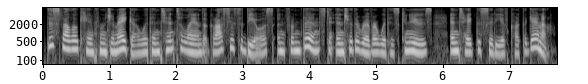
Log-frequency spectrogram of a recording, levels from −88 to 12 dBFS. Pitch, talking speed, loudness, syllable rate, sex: 215 Hz, 225 wpm, -18 LUFS, 5.9 syllables/s, female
